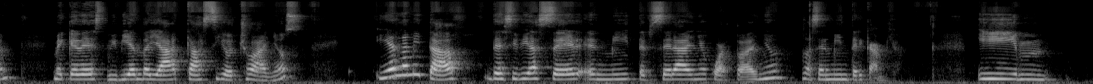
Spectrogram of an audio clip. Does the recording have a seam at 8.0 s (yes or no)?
yes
